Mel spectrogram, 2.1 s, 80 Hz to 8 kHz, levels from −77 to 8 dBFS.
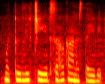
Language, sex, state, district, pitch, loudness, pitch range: Kannada, female, Karnataka, Bidar, 230 Hz, -15 LUFS, 215-235 Hz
